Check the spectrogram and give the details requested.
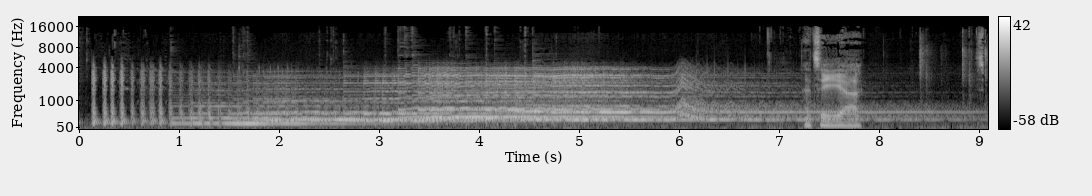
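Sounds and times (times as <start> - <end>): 
electric guitar note echoes from a delay pedal: 0.2 - 9.0
speech: 1.0 - 1.6, 7.4 - 8.0
thick shimmering wash of sustained tones with a long reverberant tail: 1.8 - 8.8.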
